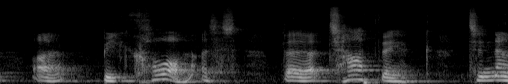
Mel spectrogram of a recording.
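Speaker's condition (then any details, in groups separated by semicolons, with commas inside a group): Essential tremor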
